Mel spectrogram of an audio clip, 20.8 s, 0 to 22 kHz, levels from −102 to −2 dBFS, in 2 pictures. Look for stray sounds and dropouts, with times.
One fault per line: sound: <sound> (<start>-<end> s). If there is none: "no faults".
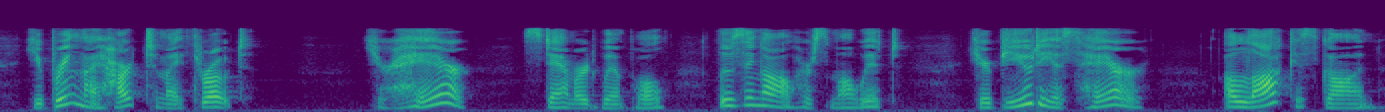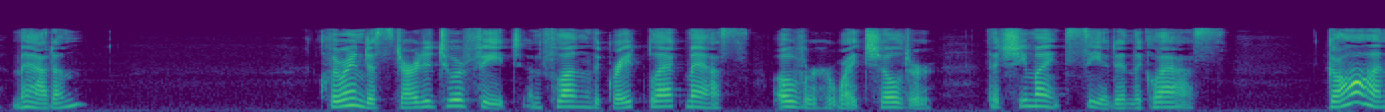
no faults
